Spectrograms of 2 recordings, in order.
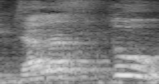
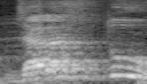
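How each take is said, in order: Both takes have the same delivery.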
